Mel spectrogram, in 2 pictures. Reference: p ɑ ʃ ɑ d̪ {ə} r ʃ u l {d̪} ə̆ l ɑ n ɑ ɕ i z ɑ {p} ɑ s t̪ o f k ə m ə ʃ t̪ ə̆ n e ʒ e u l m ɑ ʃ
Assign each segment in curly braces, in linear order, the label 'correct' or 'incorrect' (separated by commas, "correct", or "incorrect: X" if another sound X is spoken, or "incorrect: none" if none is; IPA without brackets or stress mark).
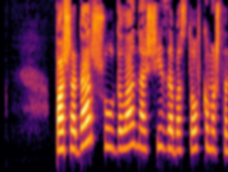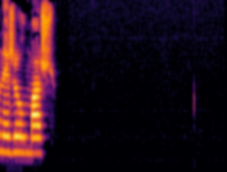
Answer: incorrect: ɑ, correct, incorrect: b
